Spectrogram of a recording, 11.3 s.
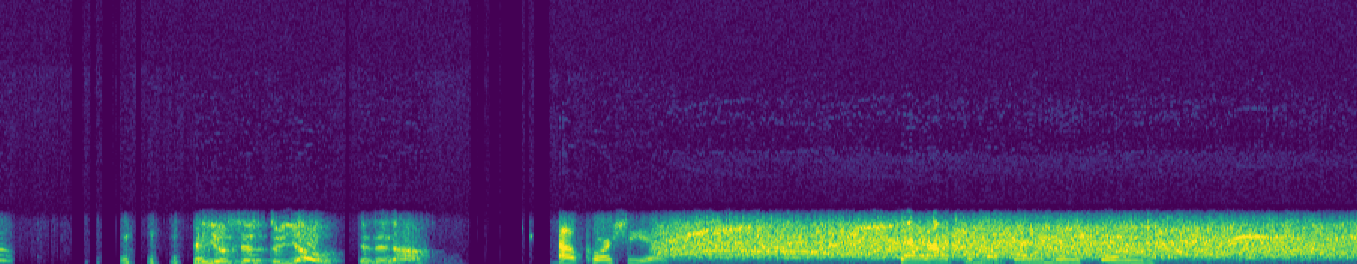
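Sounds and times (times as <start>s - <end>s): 
speech: 1.6s - 3.7s, 4.6s - 5.7s, 7.5s - 9.7s
cheering: 5.4s - 11.3s.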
